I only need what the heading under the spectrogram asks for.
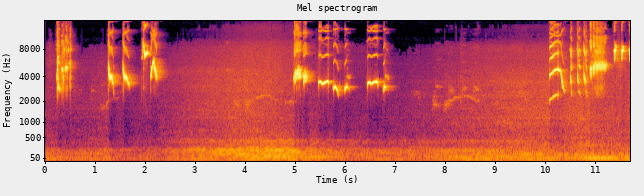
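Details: Orange-headed thrush from Singaraja, North Bali, in full lively song used as a lure so other birds answer: high whistled bursts and sharp rising notes at 0–2, 5–7 and 10–12 seconds over a steady low rumble.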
